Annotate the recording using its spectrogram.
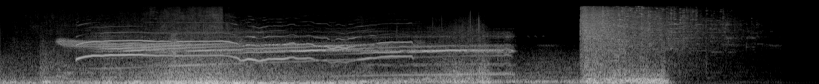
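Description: Cartoon soundtrack: several high, wavering cries overlap for a few seconds over a low rumble. About six seconds in comes a loud crash, which then fades out to silence.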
